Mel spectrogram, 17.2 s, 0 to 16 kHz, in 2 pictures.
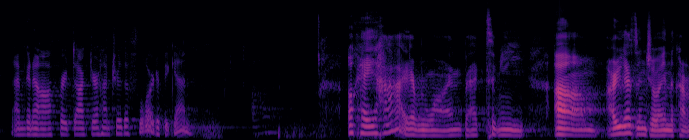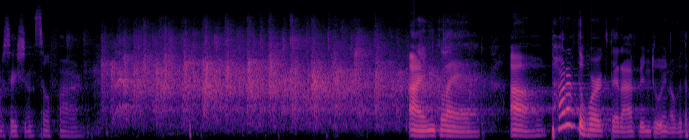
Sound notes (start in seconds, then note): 9.8 audience applauding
